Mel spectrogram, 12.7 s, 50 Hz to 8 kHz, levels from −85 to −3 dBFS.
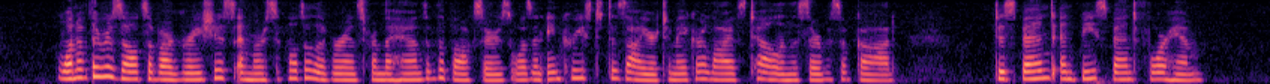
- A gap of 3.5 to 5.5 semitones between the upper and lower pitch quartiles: No, average, 2.8 semitones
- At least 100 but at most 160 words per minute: No, average, 175 wpm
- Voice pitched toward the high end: Yes, high, 230 Hz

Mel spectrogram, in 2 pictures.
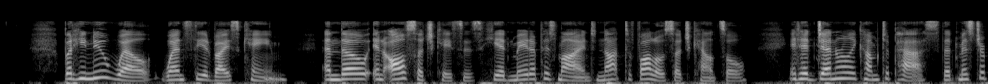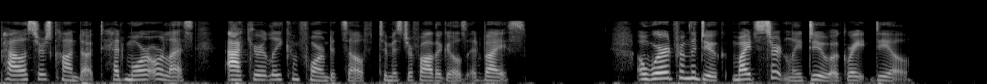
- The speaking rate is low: No, average, 175 wpm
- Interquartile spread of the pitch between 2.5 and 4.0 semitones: No, average, 4.4 semitones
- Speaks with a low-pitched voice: No, high, 220 Hz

